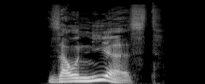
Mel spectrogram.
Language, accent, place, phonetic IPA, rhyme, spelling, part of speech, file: German, Germany, Berlin, [zaʊ̯ˈniːɐ̯st], -iːɐ̯st, saunierst, verb, De-saunierst.ogg
- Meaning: second-person singular present of saunieren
